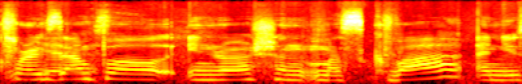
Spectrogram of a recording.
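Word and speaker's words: Москва: The only thing that changes is that usually in Russian it goes for the last part of the word and in Serbian in the first syllable. Like for example, in Russian Moskva and you say Moskva.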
